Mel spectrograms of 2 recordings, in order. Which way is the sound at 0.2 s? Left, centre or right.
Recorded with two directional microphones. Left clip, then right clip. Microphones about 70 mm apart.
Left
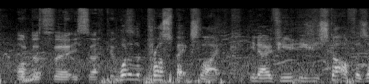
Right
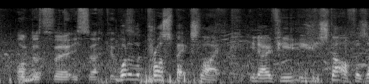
Centre.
